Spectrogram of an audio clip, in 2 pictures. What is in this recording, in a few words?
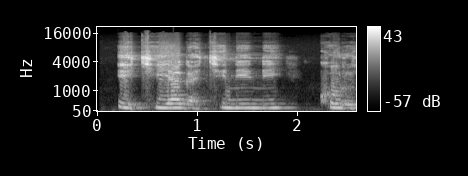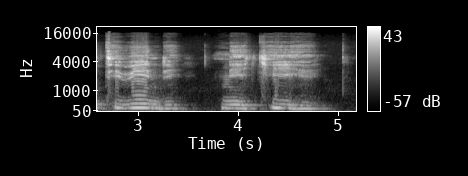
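Kinyarwanda, Softly; Ikiyaga kinini kuruta ibindi ni ikihe?; Which Lake is larger than the others?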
